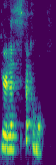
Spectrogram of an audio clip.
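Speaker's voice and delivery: wacky, high-pitched cartoon duck voice. Joking about a misheard word: Daffy Duck impression. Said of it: "I'd do a Daffy Duck impression".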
